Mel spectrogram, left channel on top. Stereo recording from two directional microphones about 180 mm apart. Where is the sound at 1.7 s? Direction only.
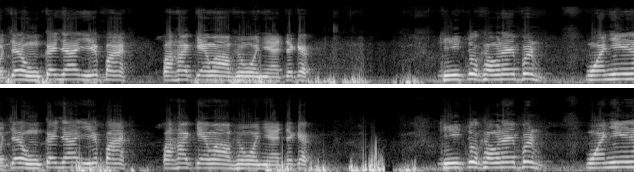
15° right (ahead or behind).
